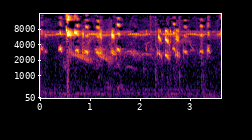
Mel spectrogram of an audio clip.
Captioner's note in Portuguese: trinca ferro cantando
